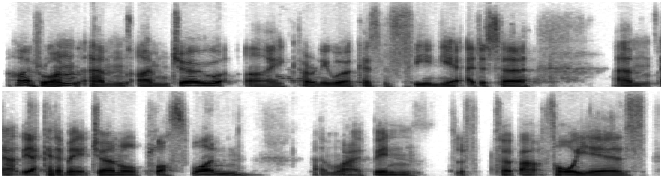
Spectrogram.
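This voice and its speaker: The informal, hedging man in his thirties on a work video call, gravelly voice coming through slightly dull. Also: low-pitched, animated, fairly quick. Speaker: journal editor, panelist. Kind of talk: casual self-introduction. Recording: dull, muffled call audio.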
